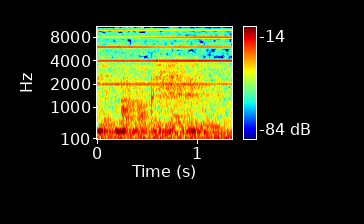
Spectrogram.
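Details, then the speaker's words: Kia Picanto after repairing the throttle position sensor ground, key-on with engine off: faint, steady high-pitched whine as the electronic throttle motor powers up normally; throttle then responds and the DTC clears. "Harusnya nanti kalau sudah normal dia akan berdening atau bunyi berdenging ya ketika dikunci kontak on."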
